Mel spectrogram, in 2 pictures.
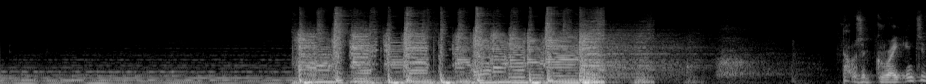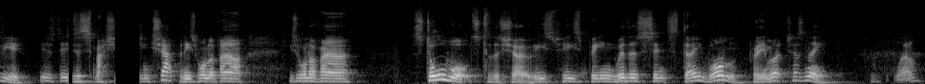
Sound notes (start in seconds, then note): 3.0 upbeat music; 7.1 sighs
